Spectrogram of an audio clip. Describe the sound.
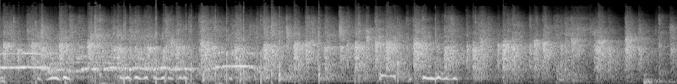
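Loud, sustained applause from an audience, a dense rapid clatter of many hands clapping, with scattered voices calling and cheering through it, fading slightly toward the end.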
